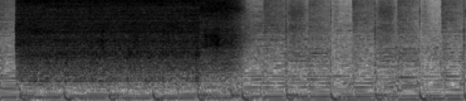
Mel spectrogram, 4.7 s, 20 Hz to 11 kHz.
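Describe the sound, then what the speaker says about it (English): Tool work on the clutch cover of a Segway Powersports 1000cc machine, with a loud, steady buzzing whir for about two seconds followed by lighter repeated ratcheting clicks and metallic taps. "first things first, we gotta remove the clutch cover so we can actually get to the clutch itself"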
